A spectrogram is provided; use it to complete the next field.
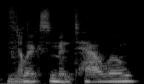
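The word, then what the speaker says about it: Flex Mentallo: I'm I'm saying that flexmental is how you pronounce it. That's what they said in the show.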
